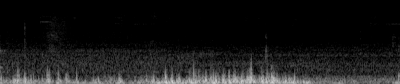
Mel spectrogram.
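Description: Handling noise from a hand-held camera being moved: an irregular low rumble with soft knocks, loudest in the middle. Under it is a steady hum from the car's climate-control fan.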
